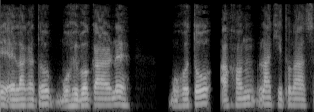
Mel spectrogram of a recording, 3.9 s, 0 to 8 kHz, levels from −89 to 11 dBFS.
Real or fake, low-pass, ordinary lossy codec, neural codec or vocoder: fake; 7.2 kHz; MP3, 48 kbps; codec, 16 kHz, 0.4 kbps, LongCat-Audio-Codec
